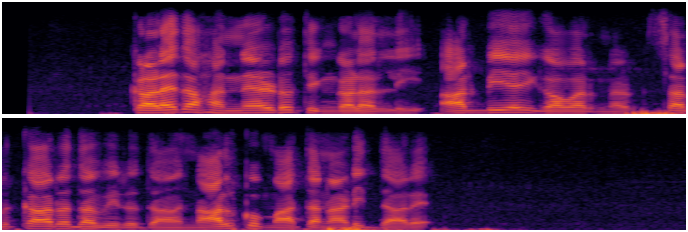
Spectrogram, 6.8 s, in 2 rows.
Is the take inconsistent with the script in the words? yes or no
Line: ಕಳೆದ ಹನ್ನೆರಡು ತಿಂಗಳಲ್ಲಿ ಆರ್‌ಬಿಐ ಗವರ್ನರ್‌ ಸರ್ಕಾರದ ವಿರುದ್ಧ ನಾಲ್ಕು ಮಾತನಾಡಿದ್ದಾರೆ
no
